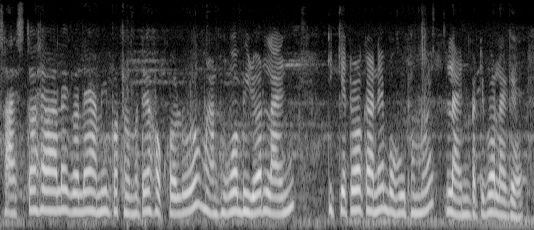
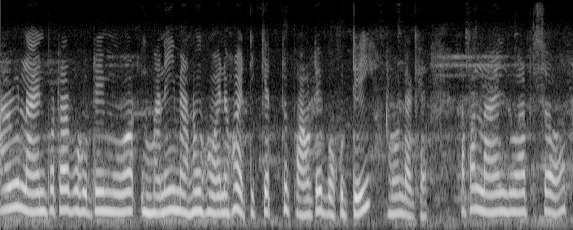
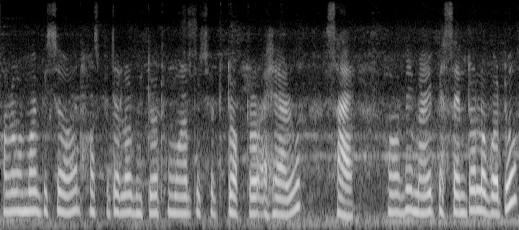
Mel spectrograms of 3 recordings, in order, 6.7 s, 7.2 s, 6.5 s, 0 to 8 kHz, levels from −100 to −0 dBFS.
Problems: background sounds at intervals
